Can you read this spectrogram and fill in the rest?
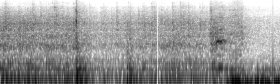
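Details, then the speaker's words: Deep steady burble through a loud free-flowing glass pack and cherry bomb exhaust, no ticking or puffing up front after the front exhaust was fixed with new hand-made exhaust gaskets; exhaust sealed, normal note. "Success. Success. got a glass pack on there and cherry bomb, and we got the exhaust up front totally fixed. No exhaust noise."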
